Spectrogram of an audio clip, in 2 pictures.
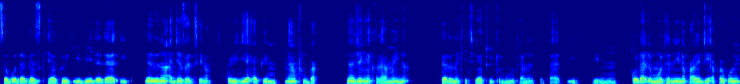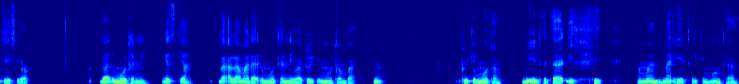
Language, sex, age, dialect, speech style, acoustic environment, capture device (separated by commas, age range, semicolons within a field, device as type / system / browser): Hausa, male, 25-34, Nigeria - Kano, happy; excited, silence; nature, mobile / Linux / Chrome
